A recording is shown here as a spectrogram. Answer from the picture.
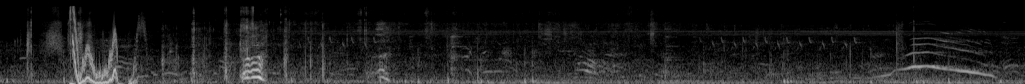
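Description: Scattered short calls and shouts from voices, ending in one long call that rises and falls, over a low rumble of wind on a phone microphone. A loud rumbling thump of the phone being handled comes about a second in.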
